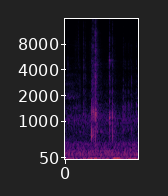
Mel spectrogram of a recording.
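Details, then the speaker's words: Kodak S100EF film camera (runs on 2 AA batteries), manual hand rewind at end of roll: faint ratcheting clicks as film clicks back into the sprocket, then a sharper snap as the leader flips across; keep turning until no tension. Normal rewind. "And as I come to the end here, you can kind of hear that film clicking in back into that sprocket, and you'll kind of hear it flip right across, and you just want to keep turning and turning until you can't feel any more tension."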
